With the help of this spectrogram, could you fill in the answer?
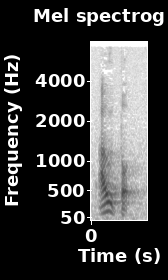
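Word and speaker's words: Alto: 先生がおっしゃってくださった教会名、日本語で書くと私がカタカナでそういうふうに書いたんですけど、アルト・ダ・ボンダーデ教会というふうに書きましたが、ブラジル語は L の音、子音の前の L の音はアイウェオのウと発音するんですね。アウト、だからアウト・ダ・ボンダーデとカタカナで書いた方が本当はいいんでしょうが、あまり馴染まないと言いますか、アルトと書いて普通に僕はアウト・ダ・ボンダーデというふうに読んでしまうんですね。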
